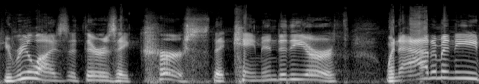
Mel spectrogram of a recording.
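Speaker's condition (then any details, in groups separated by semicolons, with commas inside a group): No condition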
